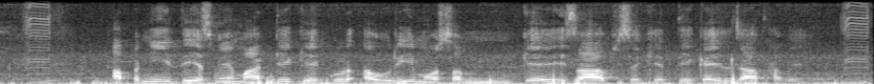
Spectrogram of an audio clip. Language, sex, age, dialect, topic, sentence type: Bhojpuri, male, 18-24, Northern, agriculture, statement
